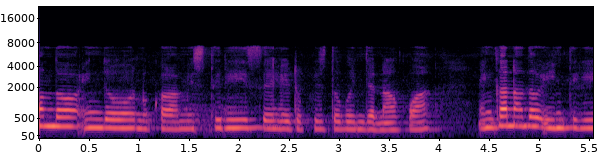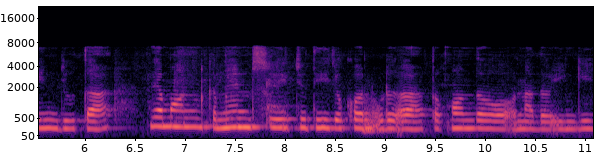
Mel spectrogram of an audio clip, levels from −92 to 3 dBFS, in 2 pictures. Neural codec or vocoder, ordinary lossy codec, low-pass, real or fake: vocoder, 44.1 kHz, 128 mel bands, Pupu-Vocoder; none; 7.2 kHz; fake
